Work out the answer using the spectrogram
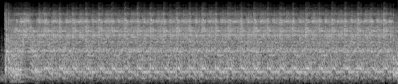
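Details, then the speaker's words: TDI diesel engine cranking with fuel cut during a cranking-amperage test, clamp meter on the cable: even, fast starter whirr for about four seconds, never fires; about 281 A while cranking, with a higher initial peak (349 A in an earlier attempt). Normal cranking. "So it's cranking over at 281, but there was a maximum on there, considerably higher for that initial charge."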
